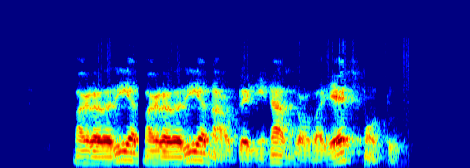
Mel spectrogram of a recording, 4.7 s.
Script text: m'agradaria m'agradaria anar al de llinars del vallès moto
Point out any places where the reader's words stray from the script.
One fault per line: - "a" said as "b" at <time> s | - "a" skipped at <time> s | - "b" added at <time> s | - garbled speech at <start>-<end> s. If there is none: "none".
none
